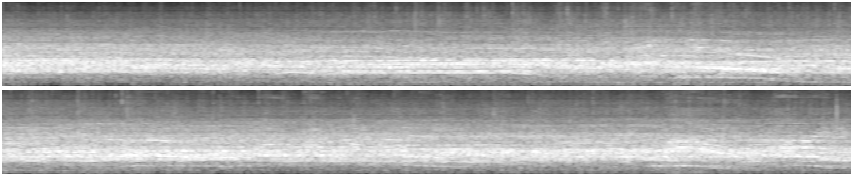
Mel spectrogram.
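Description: A large crowd cheering and applauding steadily, with individual voices shouting over the din.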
